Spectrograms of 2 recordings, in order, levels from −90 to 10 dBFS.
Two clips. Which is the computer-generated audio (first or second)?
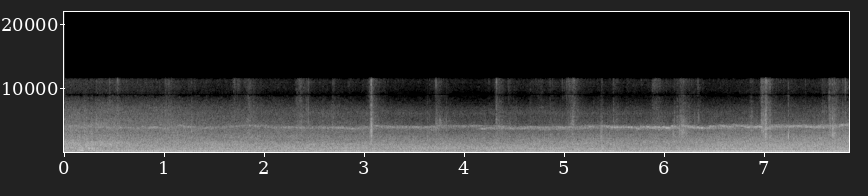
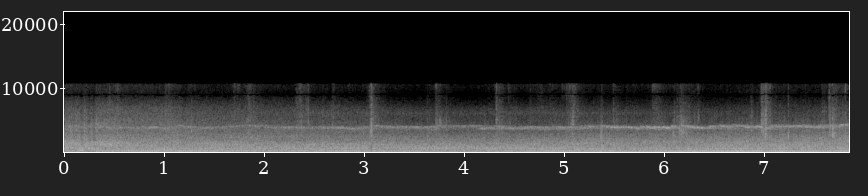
first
